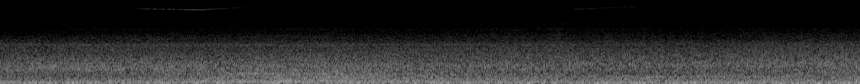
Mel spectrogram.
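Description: Electric commuter train running out along the platform track: a steady rumbling noise with no clear tones.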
